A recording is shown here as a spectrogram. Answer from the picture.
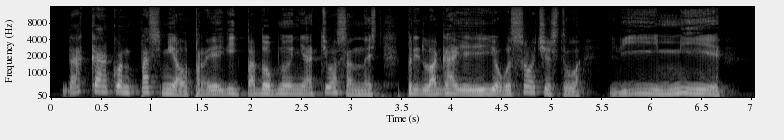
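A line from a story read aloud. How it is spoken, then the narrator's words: Hissed in unison. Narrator (Russian): Хором зашипели Тервис с Айлани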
